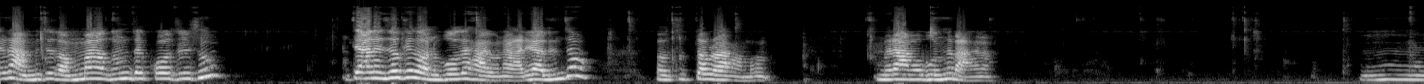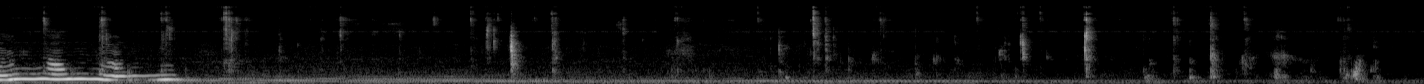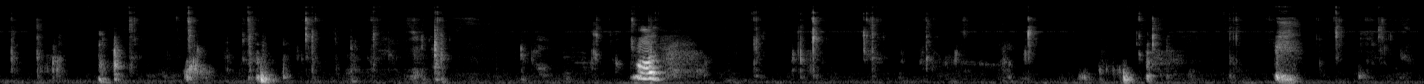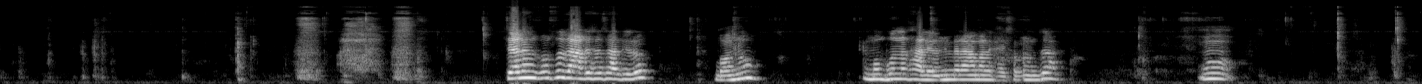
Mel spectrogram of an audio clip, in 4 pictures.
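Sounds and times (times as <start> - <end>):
people chewing crispy chicken: 2.3 - 3.5, 6.0 - 6.9, 10.0 - 47.8, 49.3 - 51.4, 53.4 - 56.9.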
